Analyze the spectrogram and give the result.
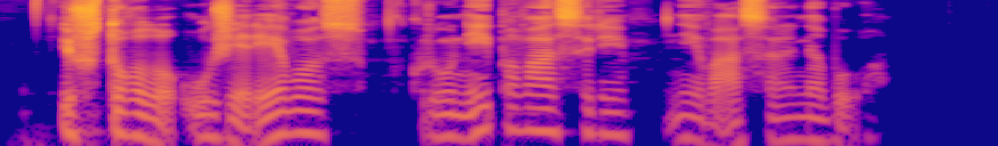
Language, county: Lithuanian, Šiauliai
